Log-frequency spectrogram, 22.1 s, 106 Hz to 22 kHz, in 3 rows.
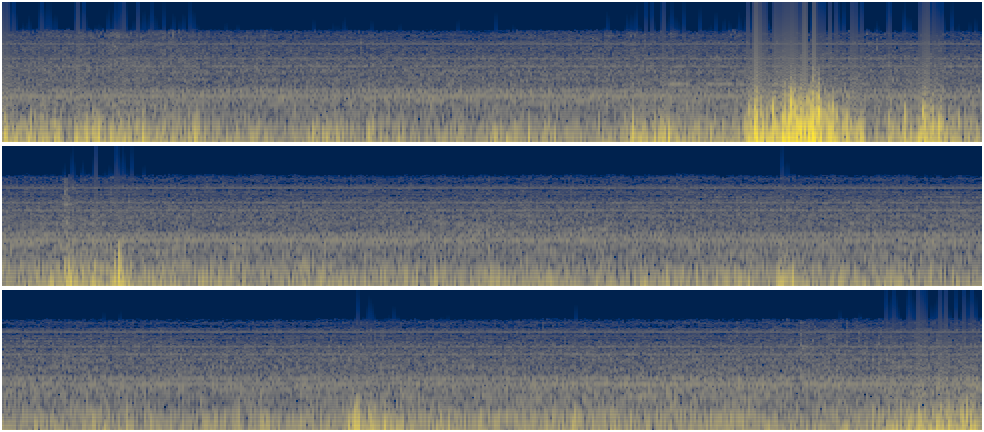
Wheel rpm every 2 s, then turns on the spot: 0, 0, 0, 0, 0, 0, 0, 0, 0, 0, 0.
none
